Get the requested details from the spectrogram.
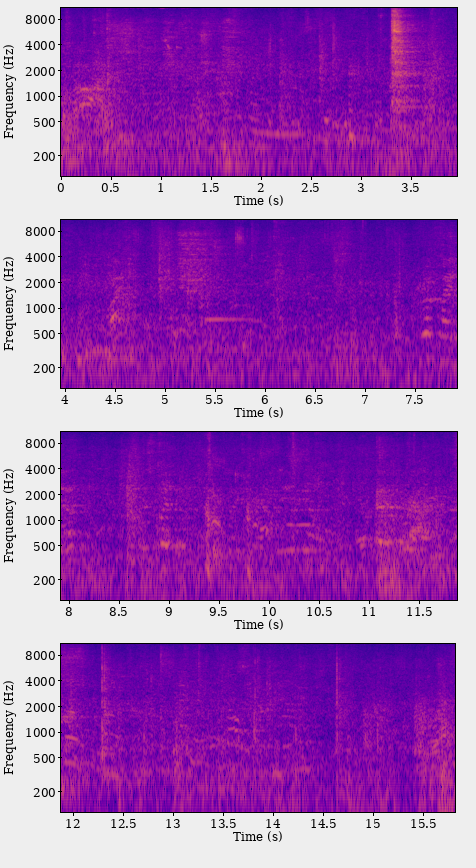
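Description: A drum kit plays a jazz beat with cymbals and snare.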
